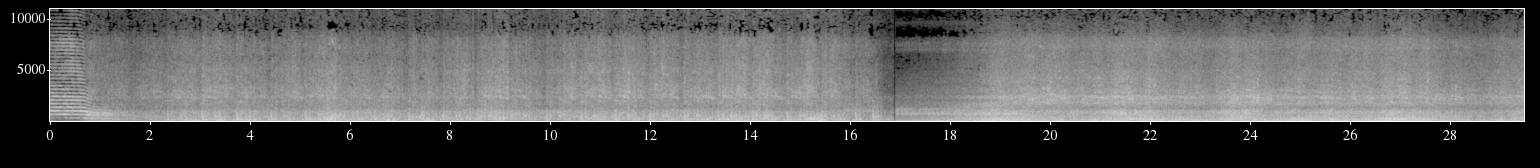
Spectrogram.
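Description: Indian Railways train passing at speed: its horn sounds and drops in pitch in the first second, then the wheels clatter steadily over the rails. About 17 s in the sound cuts abruptly to another passing train, with more low rumble.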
